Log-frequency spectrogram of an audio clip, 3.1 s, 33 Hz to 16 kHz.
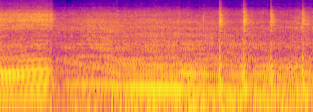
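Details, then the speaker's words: Nearly stock Suzuki QuadZilla LT500R two-stroke, PWK-style carb, jetting revised: revving hard with a deep tone and some uneven popping at the top of the rev range. Breaking up up top, probably still slightly rich. "but the jetting feels way better you hear it it's breaking up a little bit up top i think it's still maybe just a little bit rich"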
